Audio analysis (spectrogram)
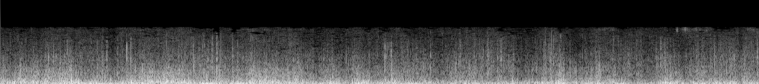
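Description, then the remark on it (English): Strong mountain wind buffets the microphone on a steep climb during a running race, a continuous, loud low-frequency roar with gusty surges and rumbling bursts, filling the whole stretch with no voices heard. “So steep, so windy.”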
